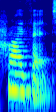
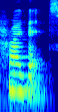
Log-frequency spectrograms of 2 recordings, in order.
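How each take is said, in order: Both takes have the same delivery.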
